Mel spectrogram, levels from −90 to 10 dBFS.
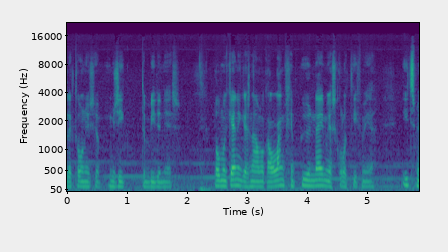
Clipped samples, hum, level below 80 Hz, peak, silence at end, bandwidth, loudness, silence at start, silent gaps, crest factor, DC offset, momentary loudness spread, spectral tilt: under 0.1%; none; -50 dBFS; -6 dBFS; 0 s; 17 kHz; -30 LUFS; 0 s; none; 24 dB; under 0.1%; 16 LU; -4 dB/octave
